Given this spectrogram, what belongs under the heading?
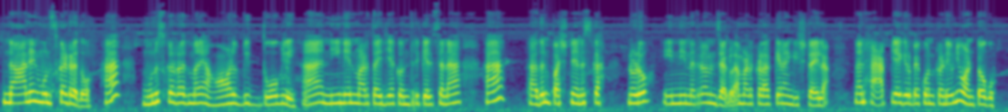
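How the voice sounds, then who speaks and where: A woman voicing a high, quick-talking young village wife in a cartoon comedy. She turns from sugary begging to biting scorn. The recording is close and dry. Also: steady tone, no room sound, close to an everyday voice. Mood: angry. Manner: pleading sweetly to her father-in-law, then scolding with contempt.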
